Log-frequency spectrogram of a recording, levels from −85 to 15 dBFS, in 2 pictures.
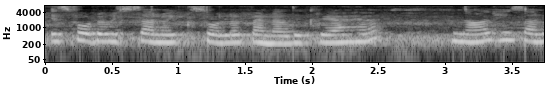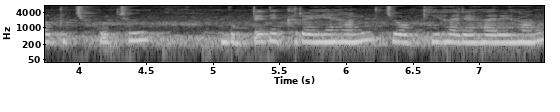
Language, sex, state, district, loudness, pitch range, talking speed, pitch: Punjabi, female, Punjab, Pathankot, -13 LUFS, 260-300 Hz, 190 wpm, 275 Hz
